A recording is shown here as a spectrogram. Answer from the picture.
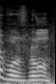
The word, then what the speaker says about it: Beaujean: Se escribe Beaujean con J. – Boyan, pero se pronuncia. Se pronuncia Boyan. Se pronuncia Boyan.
